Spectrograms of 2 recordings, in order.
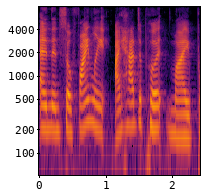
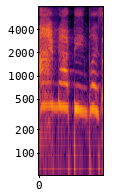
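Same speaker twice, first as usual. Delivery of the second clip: mock very high-pitched, piercing ranting yell; 12 semitones higher than usual. Retelling what a lady said on being put on hold, imitating a woman yelling. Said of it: "And she's just yelling".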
